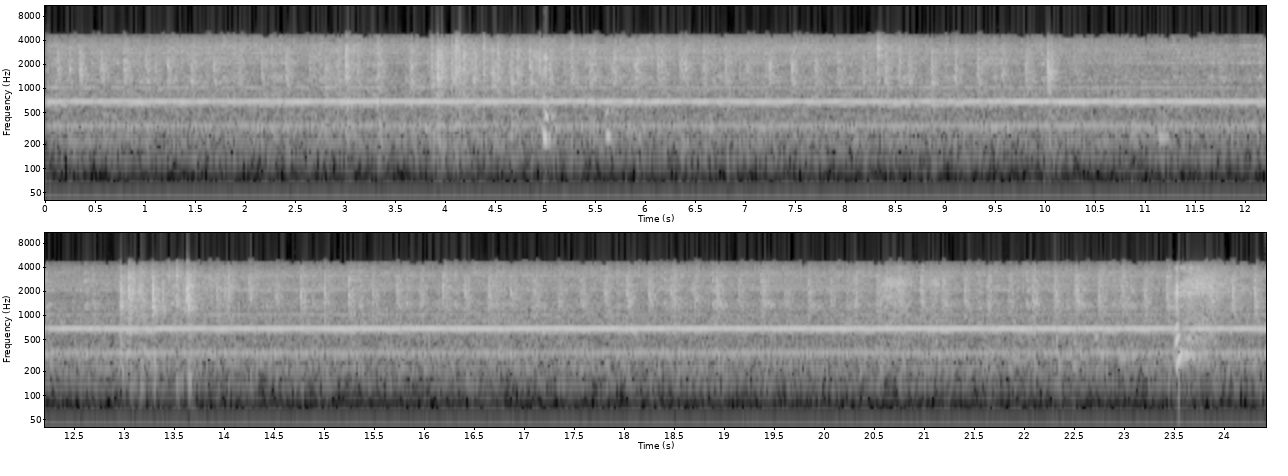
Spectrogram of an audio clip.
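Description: Electric treadmill running with a steady motor whine and belt hum, with a few light knocks along the way, the loudest near the end.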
